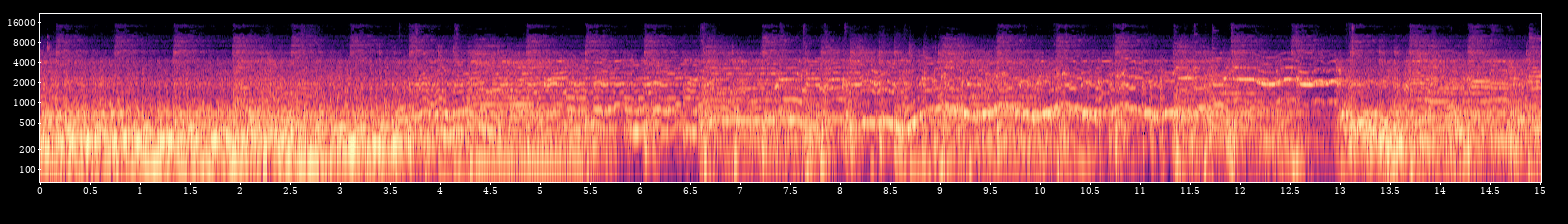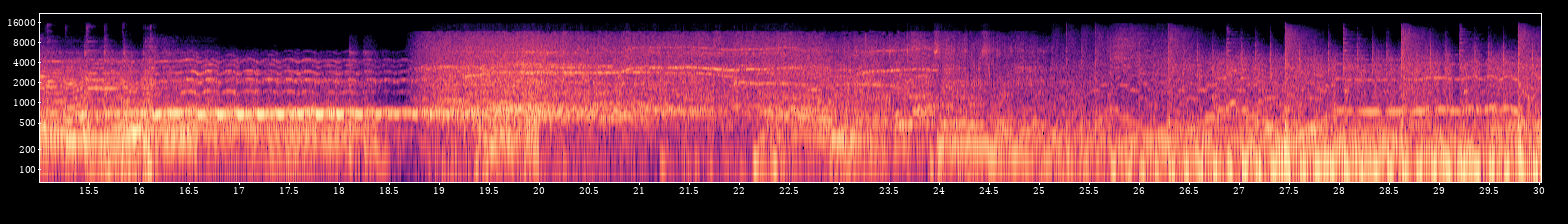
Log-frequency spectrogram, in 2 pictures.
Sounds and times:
Electric guitar: 0.0 - 30.0.

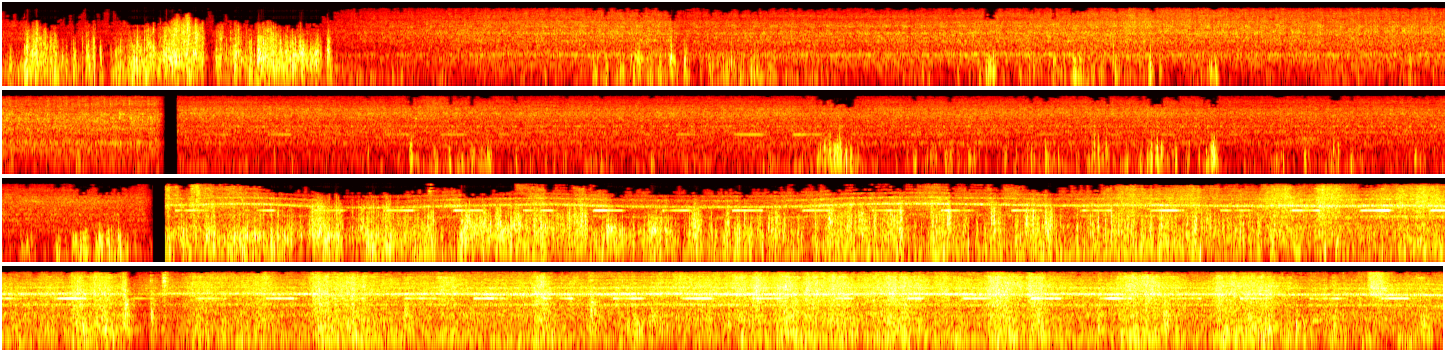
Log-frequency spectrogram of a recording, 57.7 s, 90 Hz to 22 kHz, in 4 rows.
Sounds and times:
Vehicle: 0.0 - 57.7.

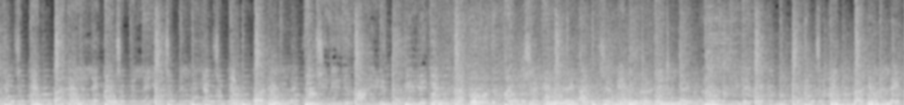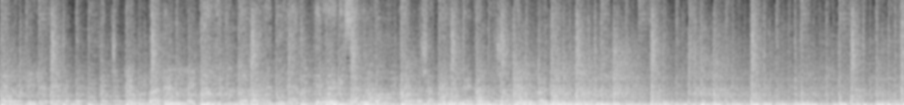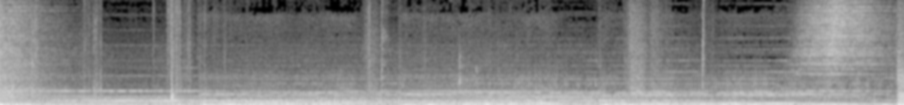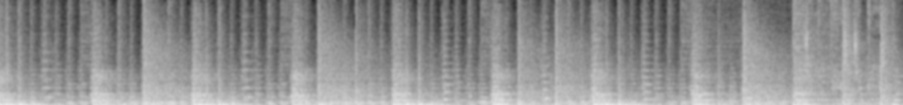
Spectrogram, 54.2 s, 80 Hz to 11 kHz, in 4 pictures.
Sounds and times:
Music: 0.0 - 54.2.

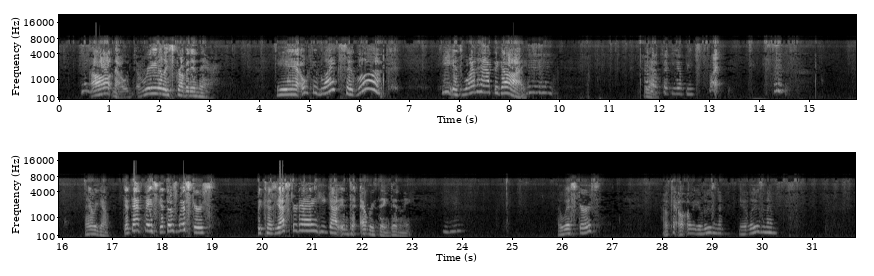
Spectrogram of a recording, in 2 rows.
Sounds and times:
Speech: 28.0 - 30.4.

